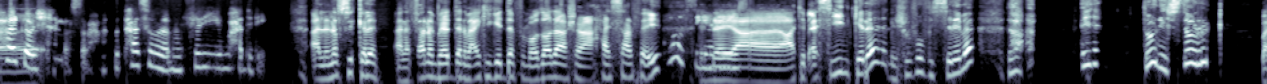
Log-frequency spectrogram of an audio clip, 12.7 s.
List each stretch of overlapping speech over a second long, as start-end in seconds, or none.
none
